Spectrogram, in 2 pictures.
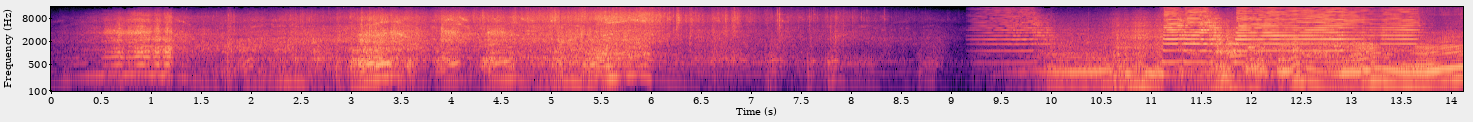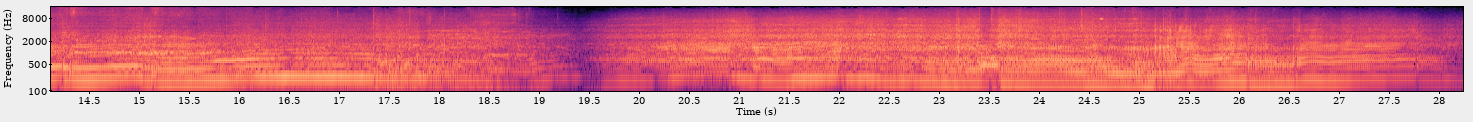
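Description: BMW M3 E30 Group A rally car's 2.3-litre four-cylinder engine at full throttle in three separate passes, each swelling and fading. The revs rise and drop sharply through gear changes and lifts.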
